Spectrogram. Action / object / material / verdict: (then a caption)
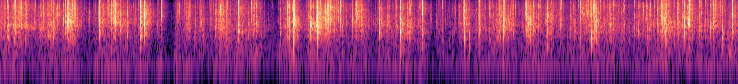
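scrape / thin plastic film sleeve / plastic film / none. An empty sleeve of thin, clear plastic film, folded long and flat, is held at both ends and bent back and forth with the fingertips to crinkle it. The result is a steady run of bright, crackling crinkles in quick, irregular bursts, with almost no low end and only brief quiet gaps between flurries.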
